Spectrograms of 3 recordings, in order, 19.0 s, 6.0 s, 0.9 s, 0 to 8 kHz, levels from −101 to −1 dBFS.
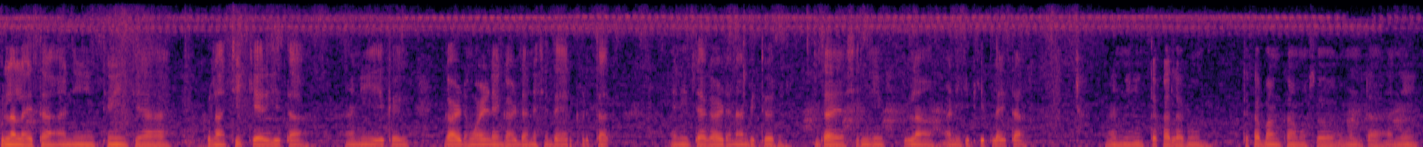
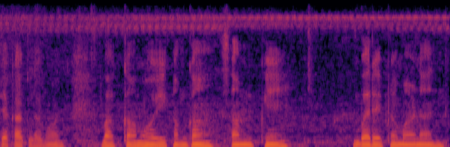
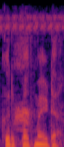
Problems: none marked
